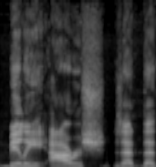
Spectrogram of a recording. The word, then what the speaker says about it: Billie Eilish: Because it's all like Billie Eilish. Is that the name? How you say it? Eyelash. Billie Eilish.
